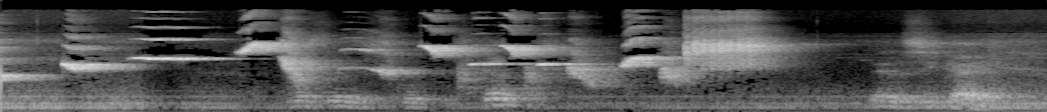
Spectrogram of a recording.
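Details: Chopi blackbird singing in baianinho style during winter, a fluent phrase of clear whistled notes jumping between pitches, mixed with buzzy and rasping syllables, with short pauses between bursts. A low hum sits underneath.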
